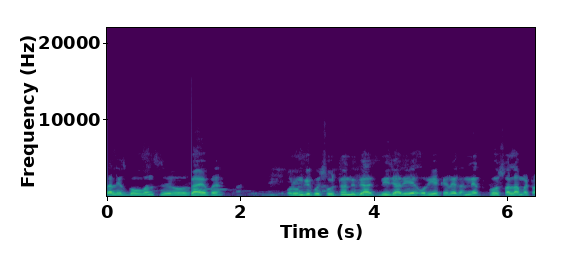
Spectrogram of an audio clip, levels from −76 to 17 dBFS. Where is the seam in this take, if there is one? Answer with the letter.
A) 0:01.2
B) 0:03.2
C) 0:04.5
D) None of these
A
